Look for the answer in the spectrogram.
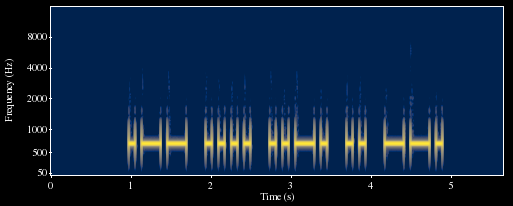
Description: Morse code, heard as a keyed tone, about 15 wpm, 700 Hz. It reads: WHFIG
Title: Code Groups - 5 Letters - 15wpm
